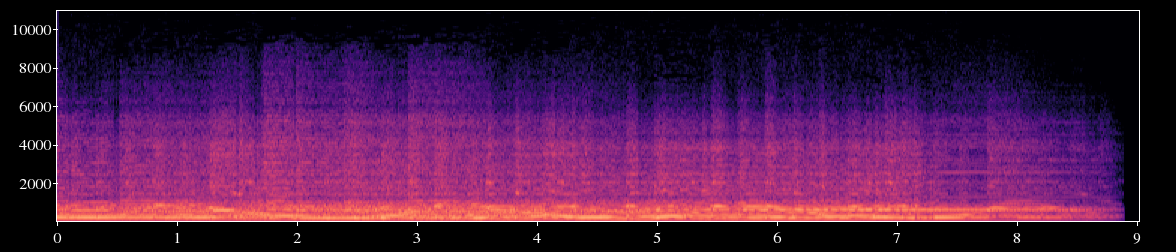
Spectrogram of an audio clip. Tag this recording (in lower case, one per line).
music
